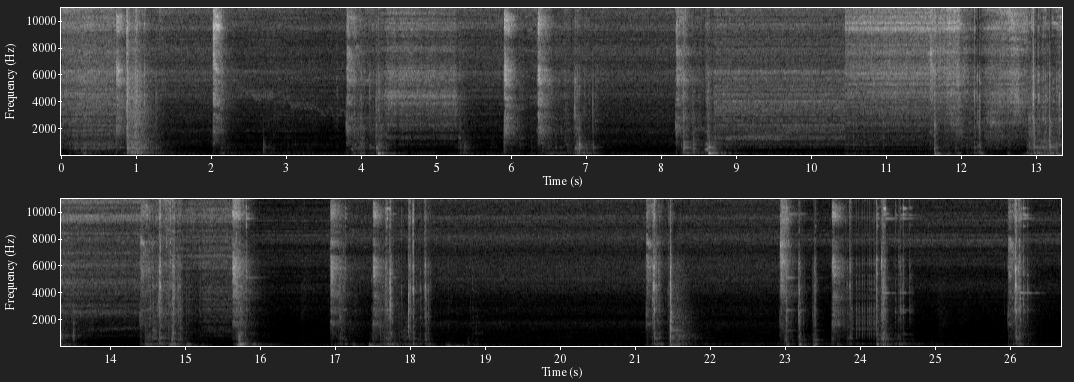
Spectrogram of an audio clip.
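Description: Pneumatic air cylinders driving a steel rod at irregular intervals against a ceramic casting shell, sharp knocks as the shell chips and breaks, with a burst of compressed-air hiss about ten seconds in. In the second half the strikes thin out to scattered clicks.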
